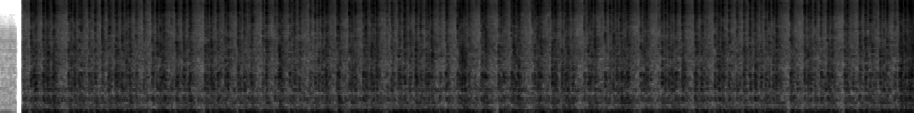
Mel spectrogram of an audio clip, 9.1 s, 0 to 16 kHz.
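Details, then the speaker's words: Ford 351 Cleveland at 354 ci, 615 hp, stock iron 4V heads, APD 1050 cfm carburettor, crank trigger, on an engine run stand, running after sitting 8 years: a deep, loud, lumpy V8 idle through open headers, steady and even with no knocks or misses. "But man, she fired up good. Those headers sound bad."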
